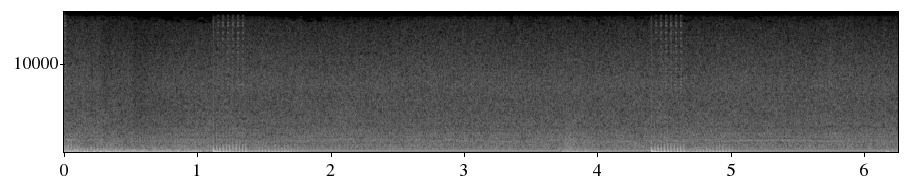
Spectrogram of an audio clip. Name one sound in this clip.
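A race car engine drones steadily, with sudden surges as the gears shift.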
